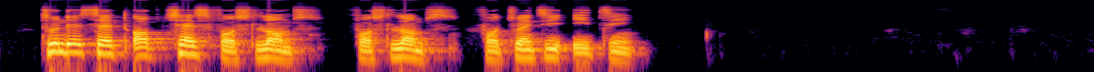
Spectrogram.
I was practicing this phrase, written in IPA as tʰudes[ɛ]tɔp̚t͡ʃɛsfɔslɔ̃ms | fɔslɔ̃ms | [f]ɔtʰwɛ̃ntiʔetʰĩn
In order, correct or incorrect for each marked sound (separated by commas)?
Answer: correct, correct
